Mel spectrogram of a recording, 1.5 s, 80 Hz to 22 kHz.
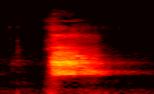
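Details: Fox barking at night in October 2020, said to want to play with a cat; a single harsh, raspy bark of about half a second that fades into a thin trailing tone, with quiet surroundings otherwise.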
